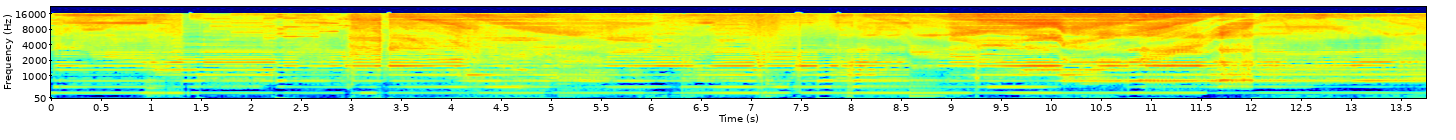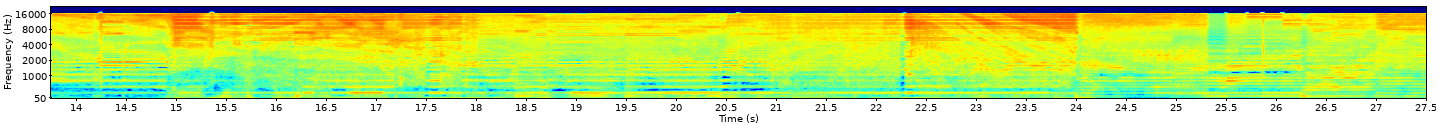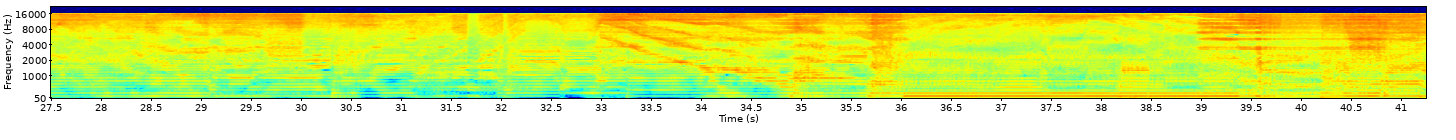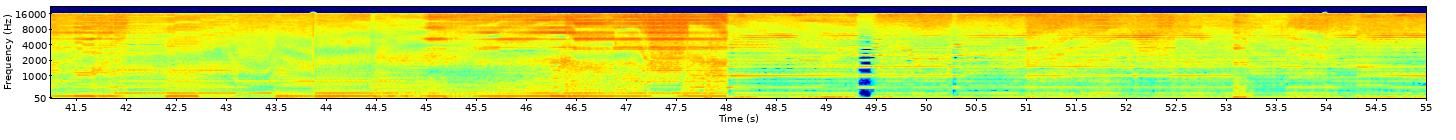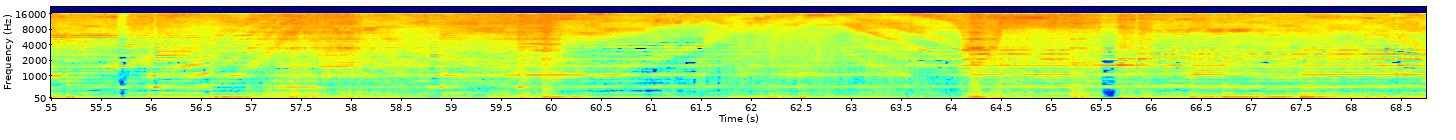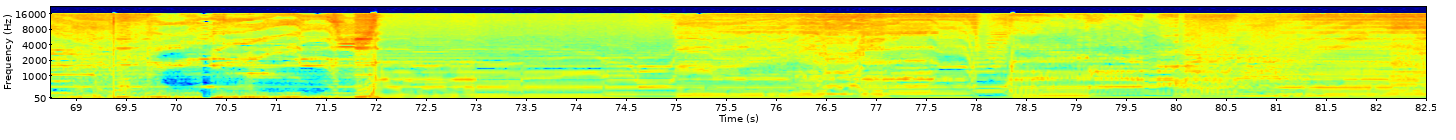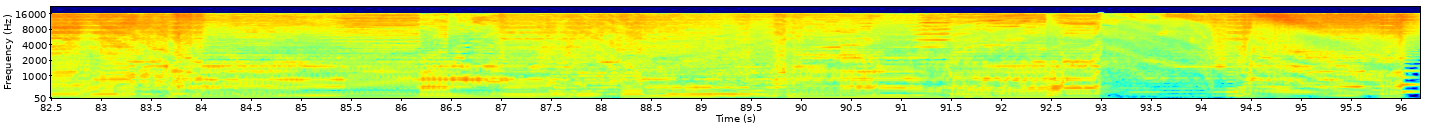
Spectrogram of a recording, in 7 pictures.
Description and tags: technogenic noise/hum (2/3) [synthesis]
a small, complex, dynamic drone created by automating the parameters of a free synthesizer for trance music (alpha plas t-forse)
is one of three samples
